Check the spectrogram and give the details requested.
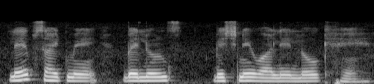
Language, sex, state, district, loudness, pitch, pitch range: Hindi, female, Arunachal Pradesh, Lower Dibang Valley, -14 LUFS, 165 Hz, 150-175 Hz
